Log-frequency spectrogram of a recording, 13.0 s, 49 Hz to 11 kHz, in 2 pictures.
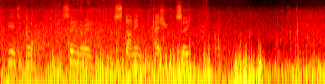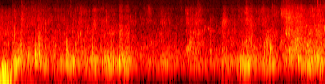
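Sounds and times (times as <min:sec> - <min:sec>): kayak paddle splashing water: 0:00.0 - 0:04.9, 0:05.5 - 0:13.0
wind buffeting microphone: 0:00.0 - 0:09.1.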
